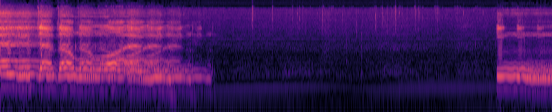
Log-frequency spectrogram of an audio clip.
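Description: A man chants in a long, melodic voice through a microphone, with pauses.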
